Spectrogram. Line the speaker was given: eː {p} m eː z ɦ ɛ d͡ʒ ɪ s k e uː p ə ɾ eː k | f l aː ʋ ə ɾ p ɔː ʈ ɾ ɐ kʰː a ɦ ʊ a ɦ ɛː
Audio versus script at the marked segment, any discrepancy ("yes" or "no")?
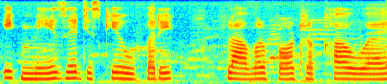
yes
